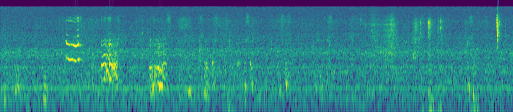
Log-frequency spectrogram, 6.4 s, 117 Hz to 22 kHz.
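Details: Four 4-week-old Pekingese puppies learning to play after dinner for the first time; a few short, high, squeaky whimpers in the first two seconds, then soft pattering and quiet rustling in a small room.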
